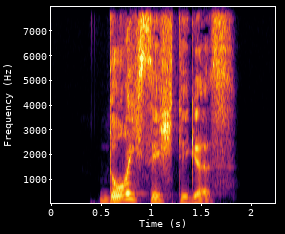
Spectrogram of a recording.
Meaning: strong/mixed nominative/accusative neuter singular of durchsichtig
- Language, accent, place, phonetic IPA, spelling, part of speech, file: German, Germany, Berlin, [ˈdʊʁçˌzɪçtɪɡəs], durchsichtiges, adjective, De-durchsichtiges.ogg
